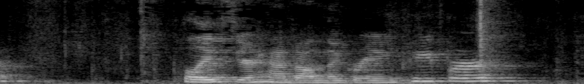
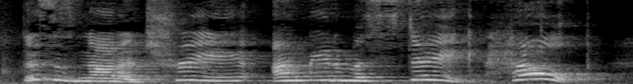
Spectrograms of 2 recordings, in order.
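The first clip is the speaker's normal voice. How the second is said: rising panic, higher and louder to a shout; alarmed cry for help; 10 semitones higher, 6 dB louder than usual. Acted. Little dinosaur stuck up high, calling for help in rising alarm. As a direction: realise the mistake and cry out for help. Tiny realises danger, calls help.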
